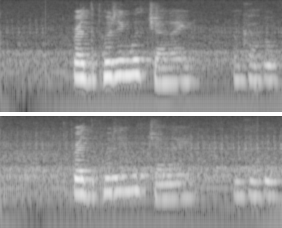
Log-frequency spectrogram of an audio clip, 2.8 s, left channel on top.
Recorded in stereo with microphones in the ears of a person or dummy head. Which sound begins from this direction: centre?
A woman speaking, at 0.7 s.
